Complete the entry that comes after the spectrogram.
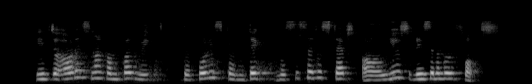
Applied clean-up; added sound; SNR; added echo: neural mask model DeepFilterNet 3.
